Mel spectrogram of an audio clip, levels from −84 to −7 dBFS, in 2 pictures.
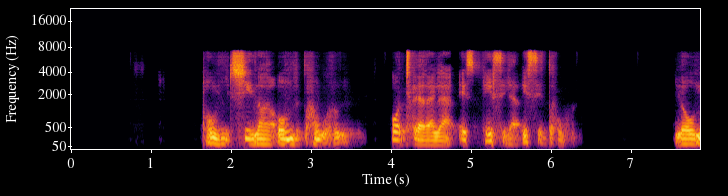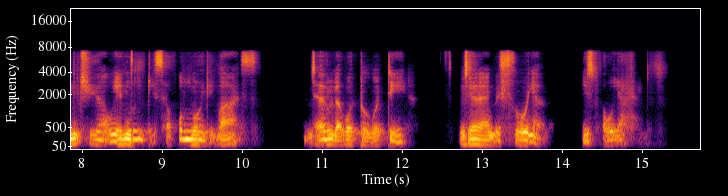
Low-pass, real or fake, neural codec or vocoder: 7.2 kHz; fake; codec, 16 kHz, 0.5 kbps, FreqCodec, larger model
